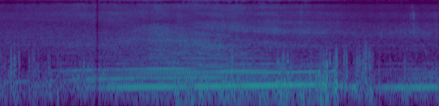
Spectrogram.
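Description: A motor vehicle's engine hum with road and wind noise that swells to a peak about four seconds in and then eases off.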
